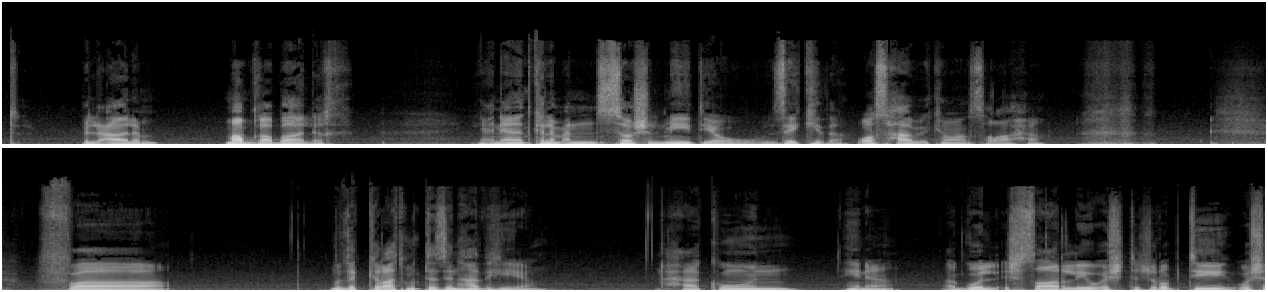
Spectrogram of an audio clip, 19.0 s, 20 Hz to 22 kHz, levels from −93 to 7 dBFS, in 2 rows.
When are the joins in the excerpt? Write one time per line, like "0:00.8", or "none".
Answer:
0:06.4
